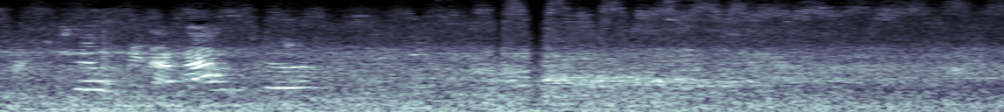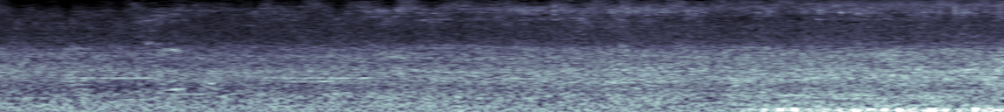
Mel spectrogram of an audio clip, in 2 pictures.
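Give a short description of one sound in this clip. Street traffic hums steadily in the distance.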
